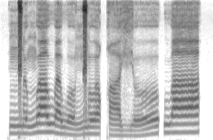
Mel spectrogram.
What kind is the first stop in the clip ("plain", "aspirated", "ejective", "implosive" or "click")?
click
